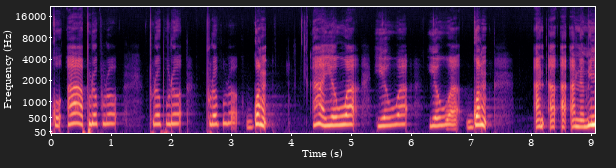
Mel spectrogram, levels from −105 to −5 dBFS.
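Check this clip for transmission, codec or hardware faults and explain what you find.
No transmission, codec or hardware faults turn up in this clip.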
